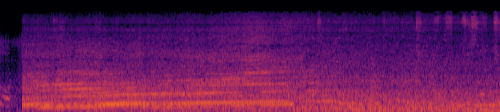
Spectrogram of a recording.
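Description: Sports car engine under hard acceleration, its pitch climbing steadily for about five seconds, then dropping at a gear change about six seconds in and pulling on at a lower pitch.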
